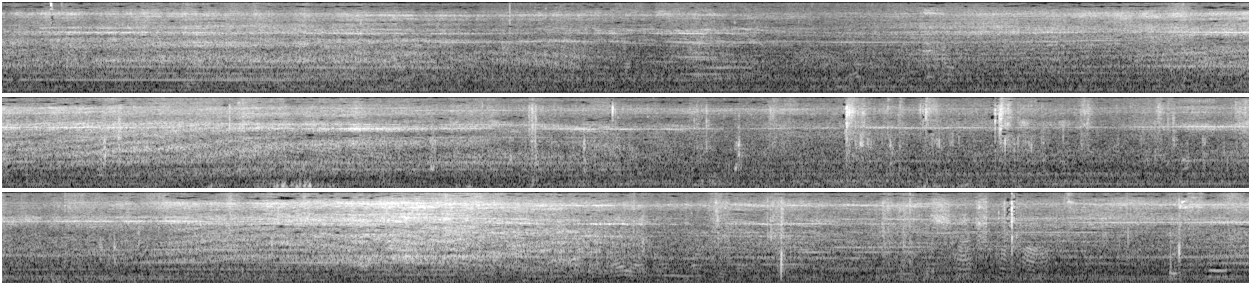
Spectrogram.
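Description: Radio-controlled model aircraft flying, its high motor whine gliding up and down in pitch as it passes back and forth.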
